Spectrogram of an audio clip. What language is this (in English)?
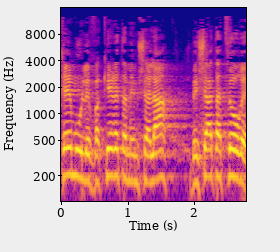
Hebrew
